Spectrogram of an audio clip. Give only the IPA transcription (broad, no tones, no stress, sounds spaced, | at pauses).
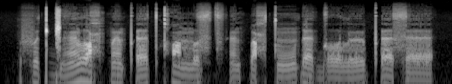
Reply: f ø t ɡ͡ǁ ɛ̃ l ɤ ħ p ɛ̃ pʼ ɛ t qʰ ɔ̃ n ɤ s t͡sʼ ɛ̃ k͡p ɘ ħ t ũ ɗ ɛ ɡ ɤ l ø pʼ ɛ s ɛ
